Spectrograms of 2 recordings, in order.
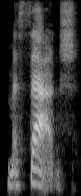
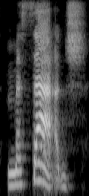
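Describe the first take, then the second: First: The stress is on the second syllable. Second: The stress is on the second syllable.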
